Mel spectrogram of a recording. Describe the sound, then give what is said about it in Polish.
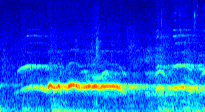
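An owl hoots in autumn: two drawn-out, wavering mid-pitched hoots, the first longer than the second, with no other sounds around them. “Potwierdza to nam pani Sowa. Bardzo mądra pani Sowa. Też się cieszy z jesieni, dlatego że właśnie teraz rozpoczyna się jej sezon na pohukiwanie.”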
